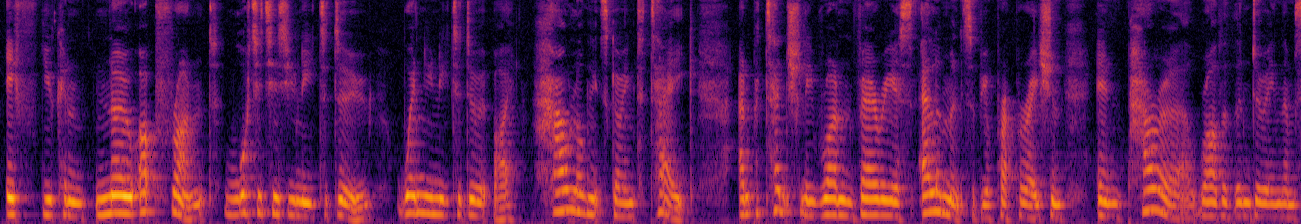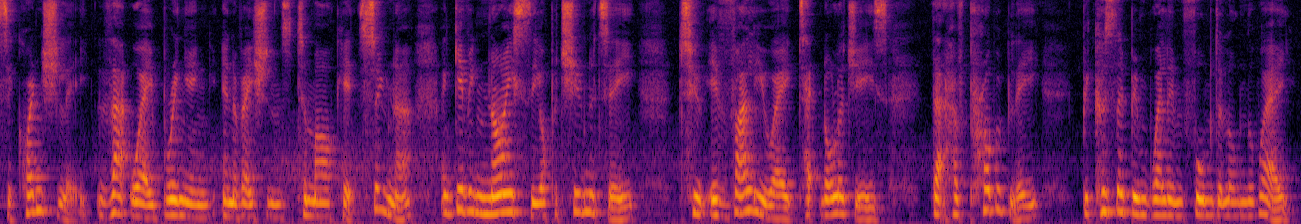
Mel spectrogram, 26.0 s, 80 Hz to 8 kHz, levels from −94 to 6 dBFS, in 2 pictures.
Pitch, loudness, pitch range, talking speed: 210 Hz, -21 LUFS, 190-250 Hz, 150 wpm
